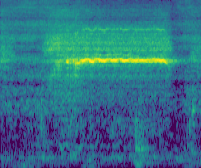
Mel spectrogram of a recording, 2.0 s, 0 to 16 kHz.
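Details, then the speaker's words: Circa-1946 Watt Victor electric toy steam engine during repair: a high whistling steam hiss with no working chuff as it stalls. The pressure regulator may not be seating, so it won't build pressure, and a part seems too tight and needs ceramic lubricant; cause unconfirmed. "if this pressure regulator is not setting in real well it won't build pressure really wants to run"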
